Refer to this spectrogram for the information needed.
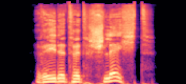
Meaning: inflection of schlechtreden: 1. second-person plural preterite 2. second-person plural subjunctive II
- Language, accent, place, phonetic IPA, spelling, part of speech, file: German, Germany, Berlin, [ˌʁeːdətət ˈʃlɛçt], redetet schlecht, verb, De-redetet schlecht.ogg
